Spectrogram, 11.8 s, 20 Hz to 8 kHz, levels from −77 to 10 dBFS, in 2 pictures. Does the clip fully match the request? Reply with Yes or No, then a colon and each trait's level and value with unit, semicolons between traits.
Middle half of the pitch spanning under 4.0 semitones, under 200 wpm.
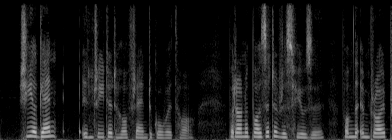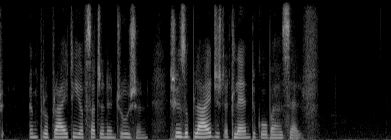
Yes: average, 3.4 semitones; average, 155 wpm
